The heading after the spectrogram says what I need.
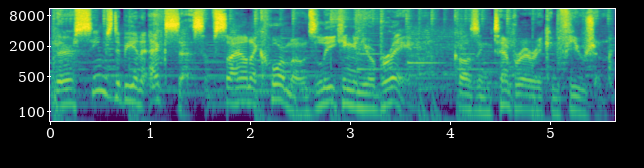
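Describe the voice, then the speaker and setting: A man's voice: mid-range voice, very animated, moderate pace, over music, lightly acted. A man playing a reassuring hospital doctor in a video game, explaining in a clinical manner. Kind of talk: video game cutscene voice acting.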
